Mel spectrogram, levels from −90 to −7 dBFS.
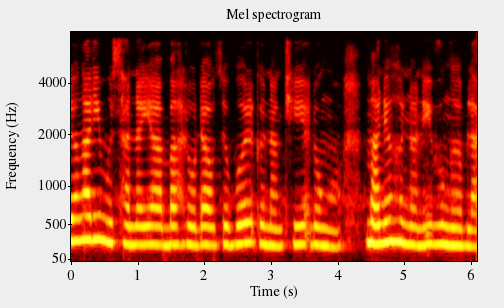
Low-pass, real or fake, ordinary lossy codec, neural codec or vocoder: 7.2 kHz; real; Opus, 32 kbps; none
